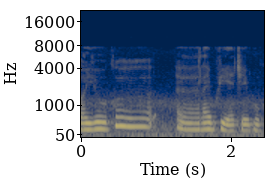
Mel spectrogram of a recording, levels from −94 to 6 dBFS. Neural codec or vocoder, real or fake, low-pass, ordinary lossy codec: none; real; none; none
